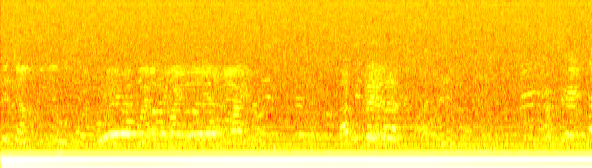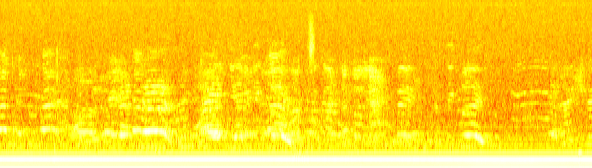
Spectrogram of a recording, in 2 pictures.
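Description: A crowd of men call out and chatter nearby.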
